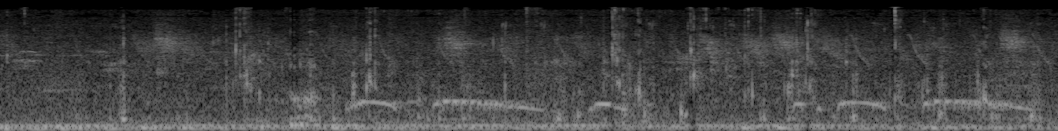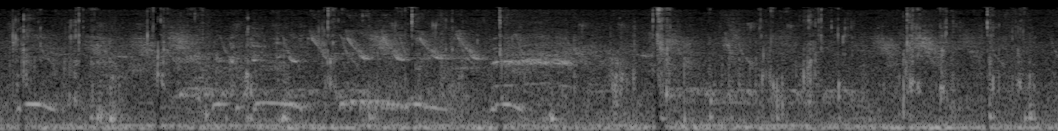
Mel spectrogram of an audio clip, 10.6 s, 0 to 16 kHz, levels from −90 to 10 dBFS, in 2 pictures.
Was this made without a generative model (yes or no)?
yes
